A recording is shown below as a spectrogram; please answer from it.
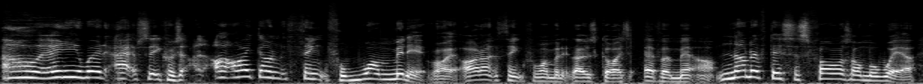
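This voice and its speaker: Rambling southern English bloke, chatty storyteller. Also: male voice, high-pitched, sing-song, brisk, hardly any pauses. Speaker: vlogger, CB radio hobbyist. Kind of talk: casual anecdotal chat.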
